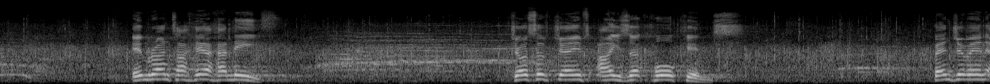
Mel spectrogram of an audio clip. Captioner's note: applause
